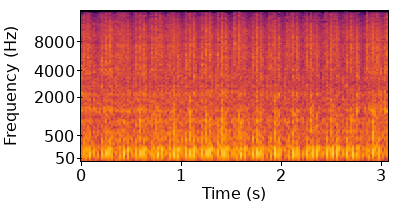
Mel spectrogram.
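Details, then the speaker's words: 1974 MGB with a rebuilt engine, after new carburetor gasket and jets: uneven lumpy chugging that never revs cleanly, runs only at one throttle position and floods out with more gas, no air leaks found; stumbling, won't rev. "so the throttle will only run when it is in this certain position and it's not like the idle is too low when i try and give it gas it doesn't want to go above it for some reason if i go even more"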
